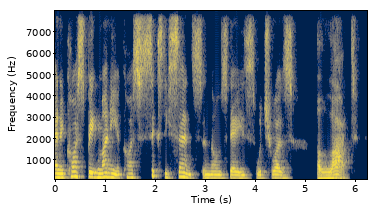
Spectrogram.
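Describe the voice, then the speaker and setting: Very slowly, a woman with an American accent speaks in a very deep, low voice with ordinary pitch variation. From New York City (the Bronx). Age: 70s. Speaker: artist. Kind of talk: artist talk. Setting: webinar.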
